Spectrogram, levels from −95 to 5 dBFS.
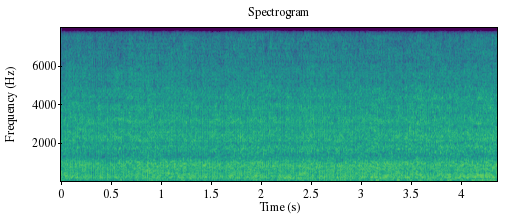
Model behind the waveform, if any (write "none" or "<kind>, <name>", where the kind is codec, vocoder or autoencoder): vocoder, Vocos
